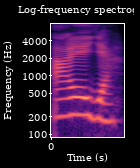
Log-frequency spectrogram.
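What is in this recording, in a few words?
to her, spanish, female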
